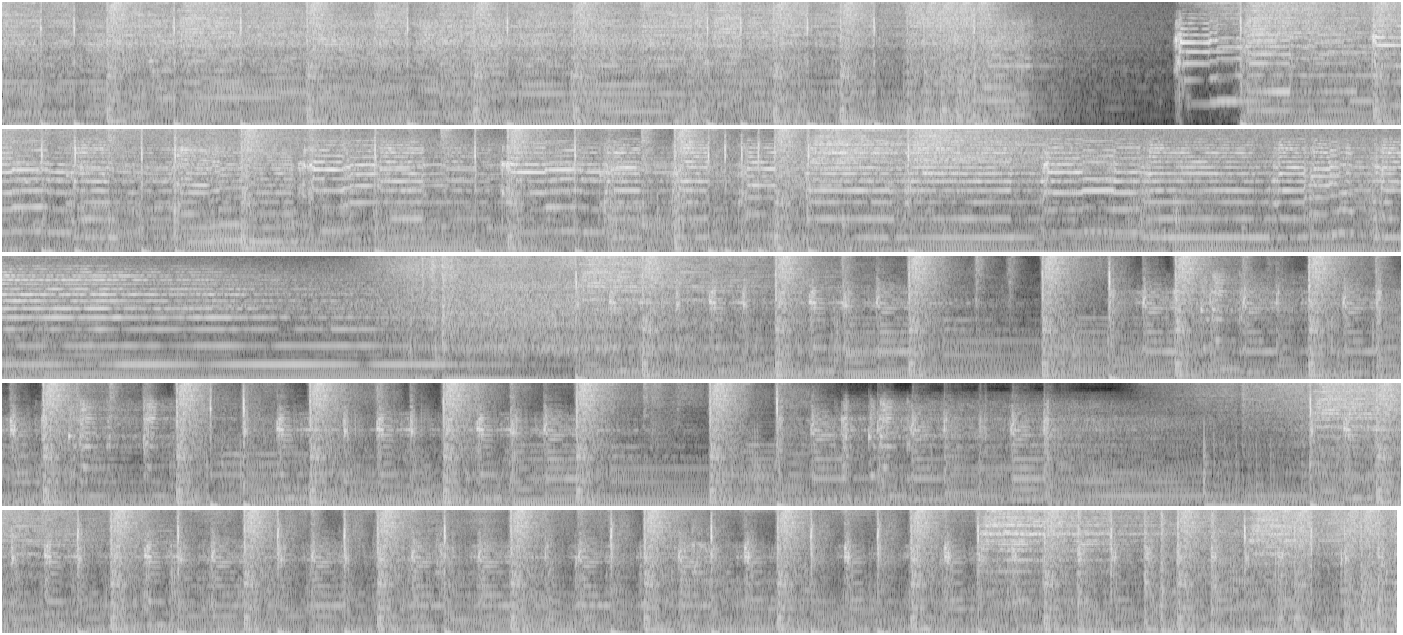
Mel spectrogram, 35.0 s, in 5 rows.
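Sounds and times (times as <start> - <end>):
instrumental music: 0.0 - 34.9.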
